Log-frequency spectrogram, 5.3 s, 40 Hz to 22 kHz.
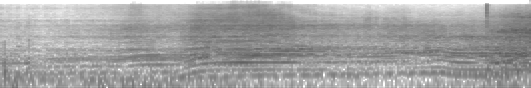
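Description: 1967 purple Camaro and another drag car racing down a drag strip at a Thursday race event, engines roaring and rising in pitch as they accelerate, heard from a moderate distance, growing louder toward the end.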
